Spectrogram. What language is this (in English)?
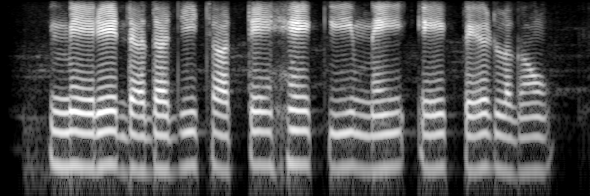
Hindi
